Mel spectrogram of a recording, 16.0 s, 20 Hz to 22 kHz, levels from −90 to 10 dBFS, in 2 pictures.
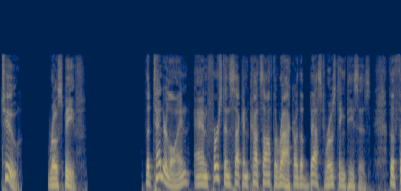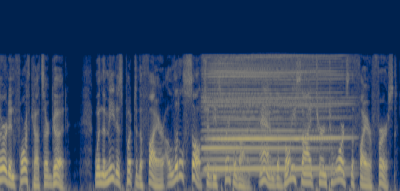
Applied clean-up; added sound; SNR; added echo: none; Harmonica; 0 dB; none.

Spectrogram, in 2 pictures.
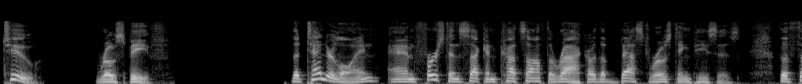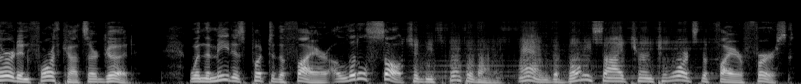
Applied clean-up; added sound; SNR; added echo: neural separator model SepFormer DNS4.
